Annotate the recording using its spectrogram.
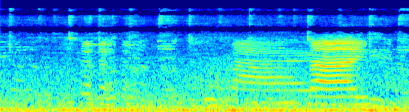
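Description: A high-pitched voice sings or calls out one long held note, a little past halfway, over a steady low rumble.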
